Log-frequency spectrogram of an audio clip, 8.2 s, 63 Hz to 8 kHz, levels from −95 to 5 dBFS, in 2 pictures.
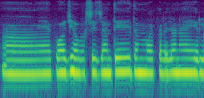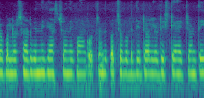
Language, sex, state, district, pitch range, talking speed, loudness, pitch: Odia, female, Odisha, Khordha, 210-220 Hz, 155 wpm, -15 LUFS, 215 Hz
